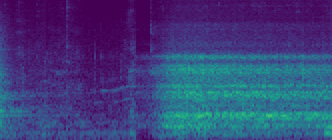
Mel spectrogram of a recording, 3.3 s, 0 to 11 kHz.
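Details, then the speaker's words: Free, non-working LG 5,000 BTU window AC unit, cover removed: a steady dry whirring rasp with a faint high whine once it starts; traced to a dry, worn fan motor bearing. "yeah it's definitely that fan you hear that it's that Baron"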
